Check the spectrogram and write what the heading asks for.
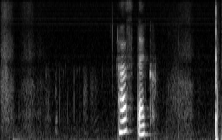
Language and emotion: Russian, positive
